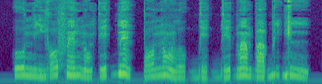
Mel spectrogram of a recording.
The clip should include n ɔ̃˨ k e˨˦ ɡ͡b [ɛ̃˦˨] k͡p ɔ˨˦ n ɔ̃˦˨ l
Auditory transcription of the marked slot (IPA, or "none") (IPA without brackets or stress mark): ɛ̃˦˨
